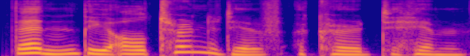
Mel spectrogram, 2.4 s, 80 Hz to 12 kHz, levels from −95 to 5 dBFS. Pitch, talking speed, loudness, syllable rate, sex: 215 Hz, 155 wpm, -19 LUFS, 5.6 syllables/s, female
